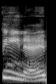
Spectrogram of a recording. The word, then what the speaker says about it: fine: No, it's not pronounced fine. It's fine because it's Italian.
